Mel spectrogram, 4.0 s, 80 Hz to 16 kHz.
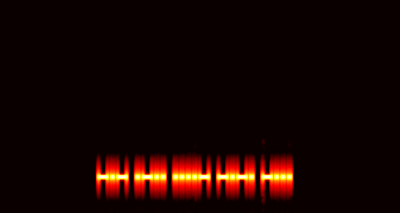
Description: Morse code, heard as a keyed tone, about 38 wpm, 700 Hz. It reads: KL4CB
